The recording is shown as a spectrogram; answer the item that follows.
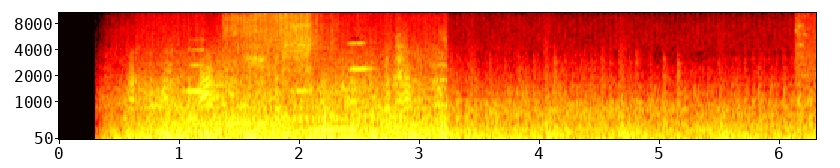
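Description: Film soundtrack of a train wreck scene: a dense mix of noise with music underneath. It starts after a moment of silence, is loudest for about three seconds and then eases.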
